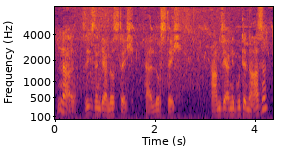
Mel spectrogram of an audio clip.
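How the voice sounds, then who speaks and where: An actor playing a stern, pompous aristocratic forest owner in a German children's audio drama, curt and condescending. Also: male voice, medium pitch, expressive, a little slow, creaky, a little hiss or hum. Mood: mocking.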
